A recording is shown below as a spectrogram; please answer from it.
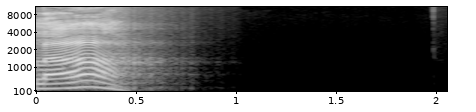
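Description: A man's voice through a microphone drawing out the end of a word, fading out about half a second in, followed by dead silence.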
